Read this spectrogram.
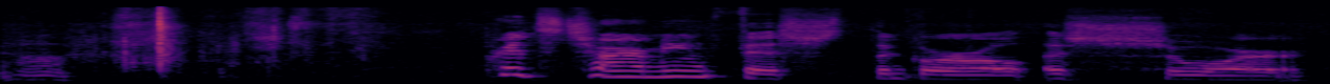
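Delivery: plain reading voice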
